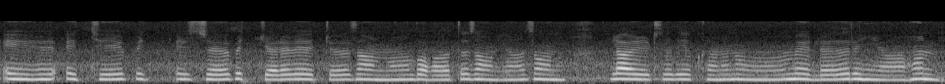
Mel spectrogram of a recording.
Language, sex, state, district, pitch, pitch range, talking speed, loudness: Punjabi, female, Punjab, Kapurthala, 235 Hz, 220-240 Hz, 95 wpm, -18 LUFS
